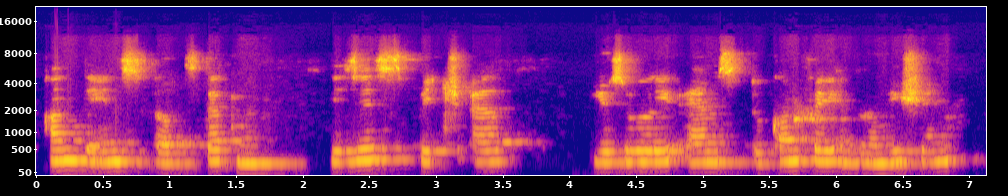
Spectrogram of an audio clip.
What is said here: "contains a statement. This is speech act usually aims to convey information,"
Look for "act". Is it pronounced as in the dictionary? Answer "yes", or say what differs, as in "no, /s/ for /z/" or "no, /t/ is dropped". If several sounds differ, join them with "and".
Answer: no, /k/ is dropped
